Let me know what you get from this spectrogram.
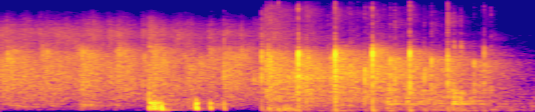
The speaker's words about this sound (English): Thank you, guys. Let's give Riggs a massive round of applause.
